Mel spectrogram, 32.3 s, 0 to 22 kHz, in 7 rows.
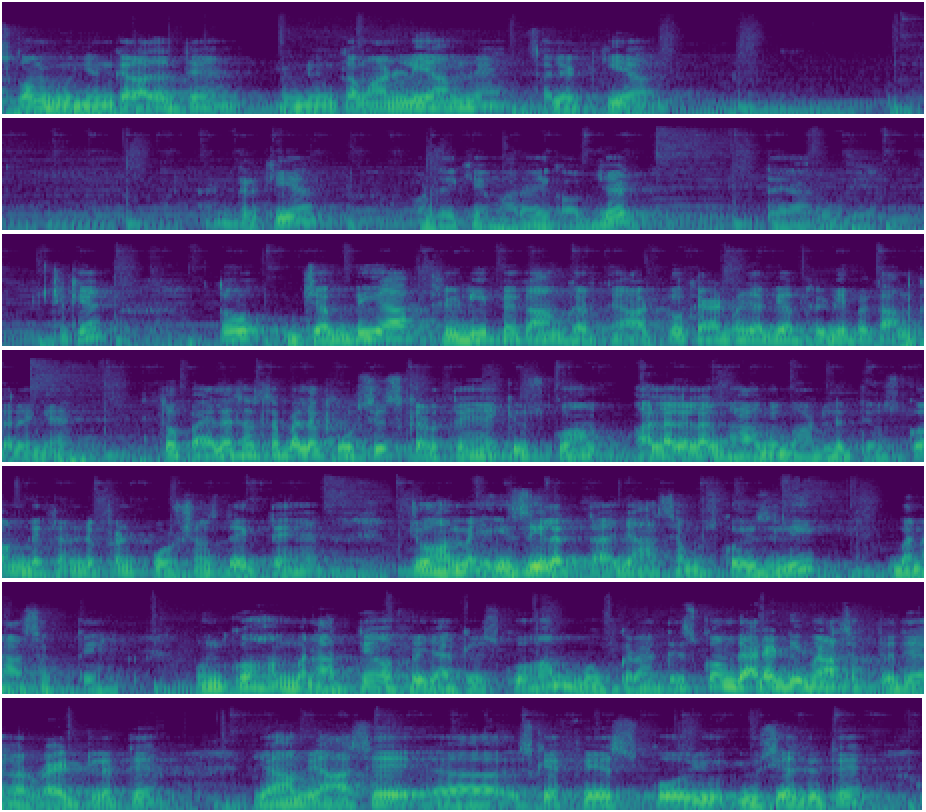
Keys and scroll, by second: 5.3 Return.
